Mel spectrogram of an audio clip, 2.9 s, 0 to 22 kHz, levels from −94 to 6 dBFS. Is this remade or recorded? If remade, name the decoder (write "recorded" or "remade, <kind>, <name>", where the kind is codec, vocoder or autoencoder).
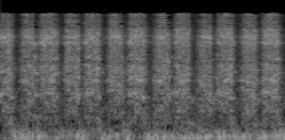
recorded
